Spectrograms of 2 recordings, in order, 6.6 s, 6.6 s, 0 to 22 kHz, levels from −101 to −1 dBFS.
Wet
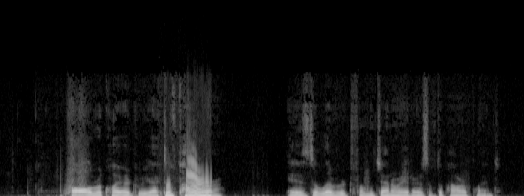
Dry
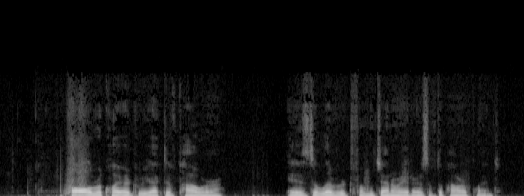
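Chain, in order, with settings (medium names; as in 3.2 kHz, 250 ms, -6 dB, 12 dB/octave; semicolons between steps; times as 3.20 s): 1.96–2.63 s: sine folder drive 7 dB -> 12 dB, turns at -17.5 dBFS; trim -2 dB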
